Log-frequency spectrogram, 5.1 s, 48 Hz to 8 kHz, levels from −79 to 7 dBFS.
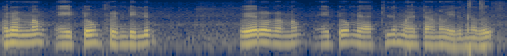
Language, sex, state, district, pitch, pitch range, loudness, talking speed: Malayalam, male, Kerala, Kollam, 150 Hz, 140-165 Hz, -18 LUFS, 85 wpm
